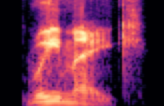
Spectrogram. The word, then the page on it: remake: British English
